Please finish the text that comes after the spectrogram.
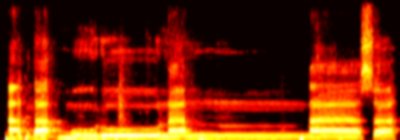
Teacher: An-nasa alif lamnya alif lam syamsiyah tidak dibaca, langsung masuk ke huruf berikutnya yaitu nun, ditandai dengan tasdid. Nun tasdid dibaca gunnah atau mendengung, ditahan 2 harokat. Atak murunan nasa nun fathah alif mat tabi'i dibaca panjang 2 harokat. · Atak muruna ra'dumah wawu sukun matobi'i dibaca panjang 2 harokat. An-nasa alif lamnya alif lam syamsiyah tidak dibaca, langsung masuk ke huruf berikutnya yaitu nun, ditandai dengan tasdid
